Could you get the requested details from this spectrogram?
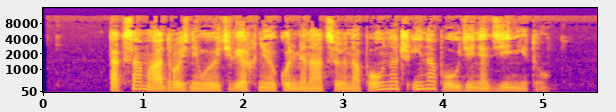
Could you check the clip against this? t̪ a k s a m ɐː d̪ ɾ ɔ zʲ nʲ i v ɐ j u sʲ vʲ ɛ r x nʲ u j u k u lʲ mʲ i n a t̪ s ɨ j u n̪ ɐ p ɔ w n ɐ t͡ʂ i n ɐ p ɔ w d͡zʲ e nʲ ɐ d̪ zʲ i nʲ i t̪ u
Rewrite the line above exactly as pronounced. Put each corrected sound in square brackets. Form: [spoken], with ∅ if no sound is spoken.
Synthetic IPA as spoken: t̪ a k s a m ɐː d̪ ɾ ɔ zʲ nʲ i v ɐ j u [t͡sʲ] vʲ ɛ r x nʲ u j u k u lʲ mʲ i n a t̪ s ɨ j u n̪ ɐ p ɔ w n ɐ t͡ʂ i n ɐ p ɔ w d͡zʲ e nʲ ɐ d̪ zʲ i nʲ i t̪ u

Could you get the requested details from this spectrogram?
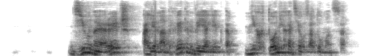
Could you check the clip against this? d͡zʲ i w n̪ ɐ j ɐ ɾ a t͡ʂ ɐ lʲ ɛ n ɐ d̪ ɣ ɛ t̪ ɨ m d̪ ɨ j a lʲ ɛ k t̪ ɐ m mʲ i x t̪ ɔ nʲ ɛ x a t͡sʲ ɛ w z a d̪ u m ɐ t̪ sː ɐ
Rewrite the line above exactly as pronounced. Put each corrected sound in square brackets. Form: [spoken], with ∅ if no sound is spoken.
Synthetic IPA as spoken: d͡zʲ i w n̪ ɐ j ɐ ɾ [ɛ] t͡ʂ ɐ lʲ ɛ n ɐ d̪ ɣ ɛ t̪ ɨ m d̪ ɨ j a lʲ ɛ k t̪ ɐ m [nʲ] i x t̪ ɔ nʲ ɛ x a t͡sʲ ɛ w z a d̪ u m ɐ t̪ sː ɐ

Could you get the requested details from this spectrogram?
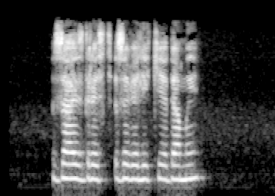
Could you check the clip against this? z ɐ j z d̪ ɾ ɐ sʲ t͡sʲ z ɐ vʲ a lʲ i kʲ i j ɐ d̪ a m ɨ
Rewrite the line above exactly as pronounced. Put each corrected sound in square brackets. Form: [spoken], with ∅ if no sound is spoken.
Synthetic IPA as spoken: z [a] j z d̪ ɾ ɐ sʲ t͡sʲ z ɐ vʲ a lʲ i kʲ i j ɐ d̪ a m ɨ

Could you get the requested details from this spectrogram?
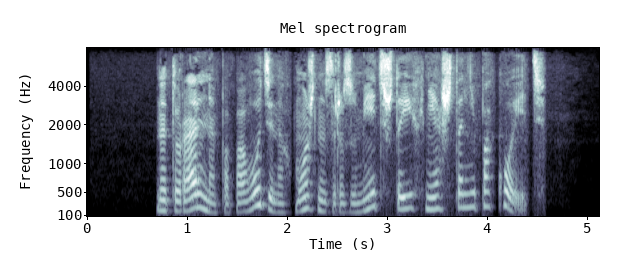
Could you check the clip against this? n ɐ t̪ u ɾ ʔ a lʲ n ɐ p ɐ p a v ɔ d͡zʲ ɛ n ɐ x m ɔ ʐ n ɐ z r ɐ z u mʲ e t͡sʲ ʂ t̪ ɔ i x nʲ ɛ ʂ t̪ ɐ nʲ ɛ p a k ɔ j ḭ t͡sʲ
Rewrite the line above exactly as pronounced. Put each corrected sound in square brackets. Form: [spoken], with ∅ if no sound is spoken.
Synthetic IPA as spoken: n ɐ t̪ u ɾ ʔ a lʲ n ɐ p ɐ p a v ɔ d͡zʲ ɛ n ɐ x m ɔ ʐ n ɐ z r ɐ z u mʲ e t͡sʲ ʂ t̪ ɔ i x nʲ ɛ ʂ t̪ ɐ nʲ ɛ p a k ɔ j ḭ t͡sʲ

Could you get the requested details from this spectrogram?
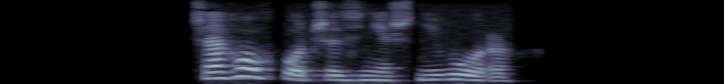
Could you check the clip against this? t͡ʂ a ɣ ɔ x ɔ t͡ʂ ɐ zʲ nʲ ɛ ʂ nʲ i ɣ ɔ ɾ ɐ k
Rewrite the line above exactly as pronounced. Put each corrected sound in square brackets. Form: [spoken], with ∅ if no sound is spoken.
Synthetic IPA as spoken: t͡ʂ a ɣ ɔ x ɔ t͡ʂ ɐ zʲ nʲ ɛ ʂ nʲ i [v] ɔ ɾ ɐ [x]

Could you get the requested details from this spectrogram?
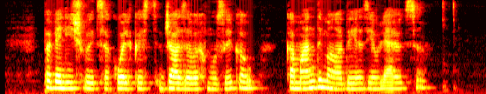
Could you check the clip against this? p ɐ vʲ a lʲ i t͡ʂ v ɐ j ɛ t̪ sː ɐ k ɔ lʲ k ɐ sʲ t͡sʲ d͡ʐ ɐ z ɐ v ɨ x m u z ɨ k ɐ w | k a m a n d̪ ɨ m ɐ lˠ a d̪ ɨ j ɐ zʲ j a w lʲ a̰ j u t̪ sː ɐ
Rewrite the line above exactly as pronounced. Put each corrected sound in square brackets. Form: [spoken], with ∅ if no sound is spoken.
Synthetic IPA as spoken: p ɐ vʲ a lʲ i t͡ʂ v ɐ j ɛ t̪ sː ɐ k ɔ lʲ k ɐ sʲ t͡sʲ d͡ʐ [a] z ɐ v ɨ x m u z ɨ k ɐ w | k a m a n d̪ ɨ m ɐ lˠ a d̪ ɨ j ɐ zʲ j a w lʲ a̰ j u t̪ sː ɐ

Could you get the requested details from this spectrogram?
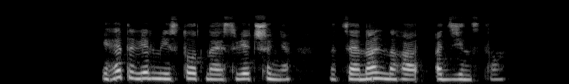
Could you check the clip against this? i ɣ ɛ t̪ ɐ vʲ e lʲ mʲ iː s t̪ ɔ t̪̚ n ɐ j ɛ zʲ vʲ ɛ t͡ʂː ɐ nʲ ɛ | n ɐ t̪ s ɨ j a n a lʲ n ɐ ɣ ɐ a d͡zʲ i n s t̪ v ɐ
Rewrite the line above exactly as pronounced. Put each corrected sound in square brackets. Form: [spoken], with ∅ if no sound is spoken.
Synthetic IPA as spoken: i ɣ ɛ t̪ ɐ vʲ e lʲ mʲ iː s t̪ ɔ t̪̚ n ɐ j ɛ [sʲ] vʲ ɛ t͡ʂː ɐ [nʲː] ɛ | n ɐ t̪ s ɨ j a n a lʲ n ɐ ɣ ɐ a d͡zʲ i n s t̪ v ɐ

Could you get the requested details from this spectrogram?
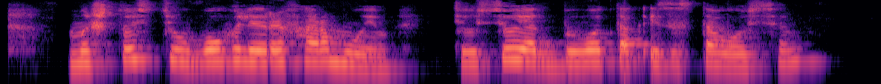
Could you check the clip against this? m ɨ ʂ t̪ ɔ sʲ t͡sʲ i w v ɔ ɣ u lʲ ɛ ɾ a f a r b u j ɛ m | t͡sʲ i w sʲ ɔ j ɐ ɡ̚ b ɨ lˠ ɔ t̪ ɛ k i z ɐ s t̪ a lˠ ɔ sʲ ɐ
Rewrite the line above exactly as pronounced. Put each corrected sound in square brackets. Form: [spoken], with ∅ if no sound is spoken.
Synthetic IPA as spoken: m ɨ ʂ t̪ ɔ sʲ t͡sʲ i w v ɔ ɣ u lʲ ɛ ɾ [ɛ] f a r [m] u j ɛ m | t͡sʲ i w sʲ ɔ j ɐ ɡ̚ b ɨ lˠ ɔ t̪ [a] k i z ɐ s t̪ a lˠ ɔ sʲ ɐ

